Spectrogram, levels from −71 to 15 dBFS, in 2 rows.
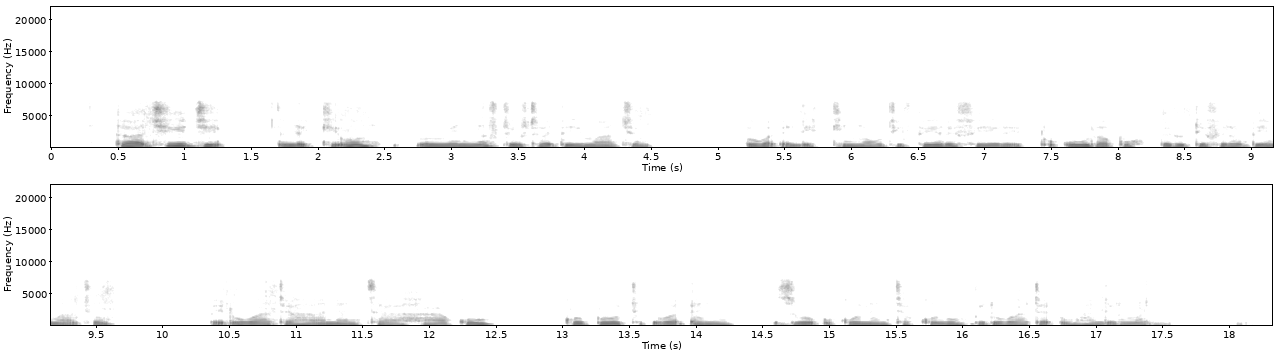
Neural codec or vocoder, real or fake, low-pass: codec, 16 kHz, 16 kbps, FunCodec, trained on LibriTTS, 50 frames a second; fake; 7.2 kHz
